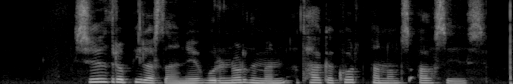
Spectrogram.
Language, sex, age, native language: Icelandic, female, 11, Icelandic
